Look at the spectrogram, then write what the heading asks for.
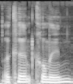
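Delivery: high-pitched, mocking impression voice. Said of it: "He's just like".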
